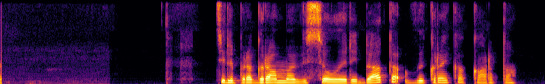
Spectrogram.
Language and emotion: Russian, neutral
